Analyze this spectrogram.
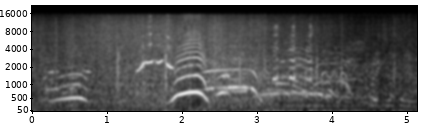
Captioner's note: cheering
